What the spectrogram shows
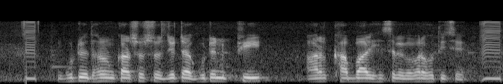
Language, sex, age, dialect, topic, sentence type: Bengali, male, 18-24, Western, agriculture, statement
